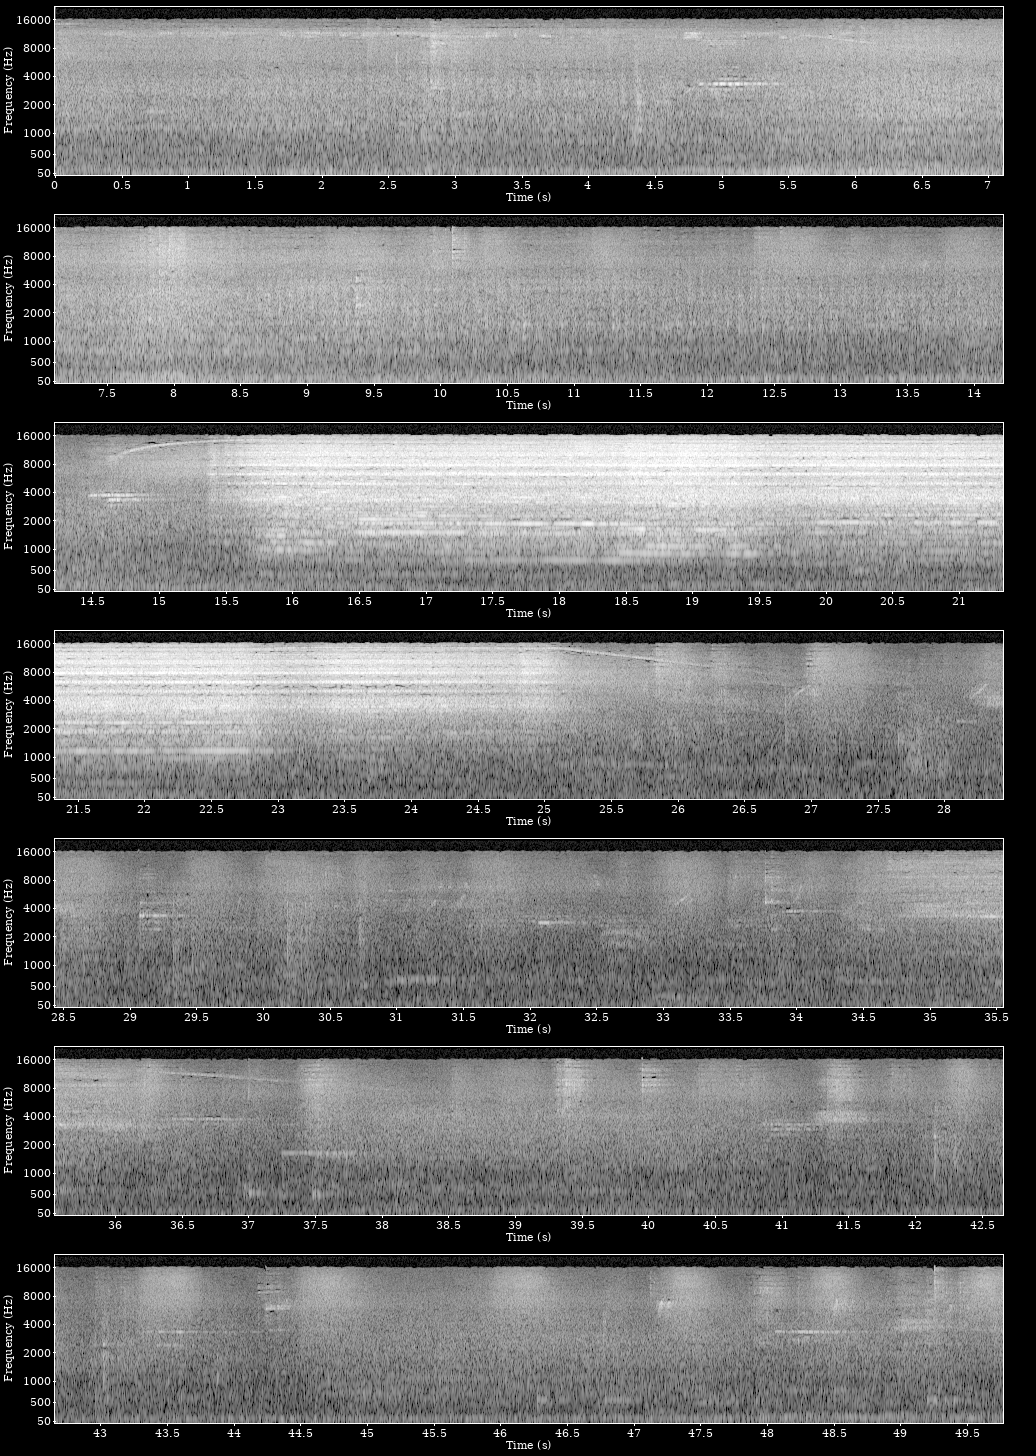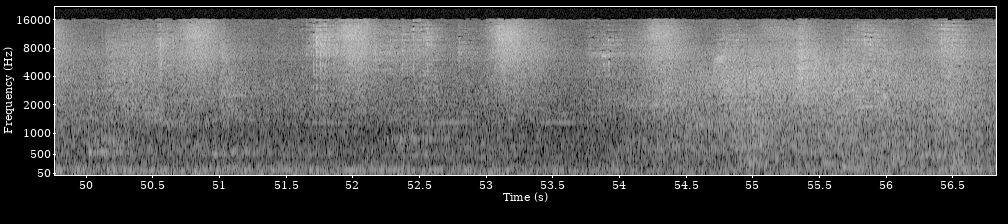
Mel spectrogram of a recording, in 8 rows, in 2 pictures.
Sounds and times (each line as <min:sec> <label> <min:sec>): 0:00.0 Vehicles passing by 0:15.4
0:00.0 construction work 0:28.0
0:33.2 construction work 0:56.8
